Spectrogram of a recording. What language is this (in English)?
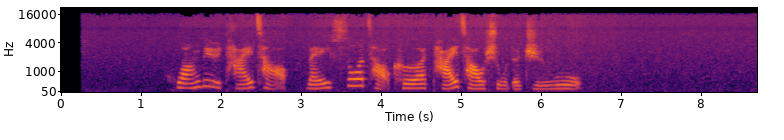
Chinese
